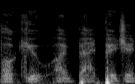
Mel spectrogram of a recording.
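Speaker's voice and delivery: deep, very loud bellow. Acting out a talking pigeon in the park: deep Batman voice. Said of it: "had really deep voices like Batman".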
